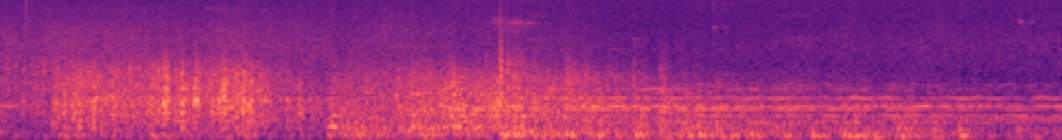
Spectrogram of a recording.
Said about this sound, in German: Und dann gab es auch noch ein kräftiges Gewitter.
